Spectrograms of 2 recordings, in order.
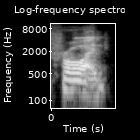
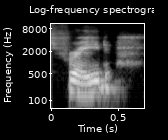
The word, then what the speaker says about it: Fried: fields are freed freed i'd say it fried because it's spelled fried but it's freed mistreat um in the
